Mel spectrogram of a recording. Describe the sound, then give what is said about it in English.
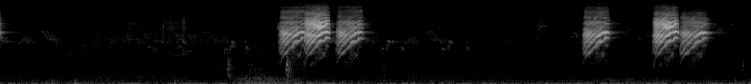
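A California scrub jay in Ladner gives harsh, raspy calls in two pairs of quick bursts, loud, with quiet background between them. “In Ladner, there has been a California scrub jay kicking around for a while, so give a list, keep your ears peeled for this.”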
